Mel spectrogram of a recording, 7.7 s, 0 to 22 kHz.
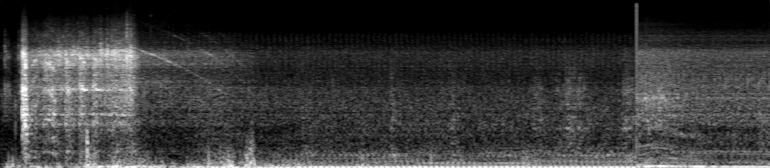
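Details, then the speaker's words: Opel Corsa B 1.4 X14SZ started after Multec single-point injection cleaning, new seals and hoses, with fuel primed by key turns; short crank, then steady even low idle, no misfire or knock; engine light previously on, now off; normal start. "Et là ça me paraît pas mal et surtout déjà j'ai pas de voyant moteur. Nous on avait un voyant moteur."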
